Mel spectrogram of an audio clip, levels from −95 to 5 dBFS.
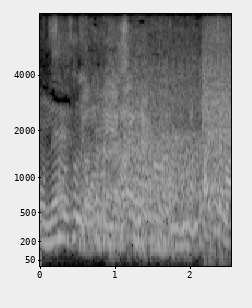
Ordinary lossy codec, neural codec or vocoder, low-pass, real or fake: none; none; none; real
